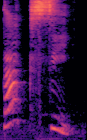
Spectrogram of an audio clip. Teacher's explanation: Táxi, eu vou ter o T-A-X-I. Mas quando eu falo, o som não é um de X. O som é de XI. É o K com um S mais um I.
